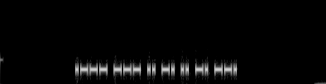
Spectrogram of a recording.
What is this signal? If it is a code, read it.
Morse code, heard as a keyed tone, about 48 wpm, 700 Hz. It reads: JOINING
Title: Sets of 5 Words - New Word Drill - 50wpm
